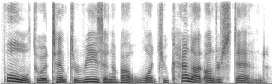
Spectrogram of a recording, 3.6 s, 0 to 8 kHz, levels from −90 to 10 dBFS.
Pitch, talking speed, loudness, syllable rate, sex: 180 Hz, 165 wpm, -17 LUFS, 4.5 syllables/s, female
